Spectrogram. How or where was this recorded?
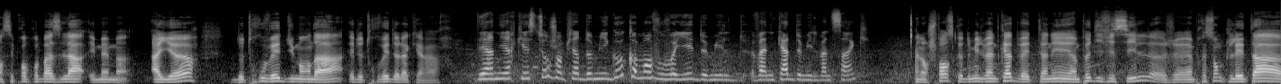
busy venue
